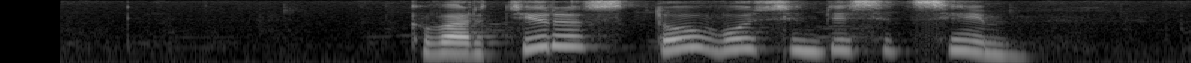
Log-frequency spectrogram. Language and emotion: Russian, positive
